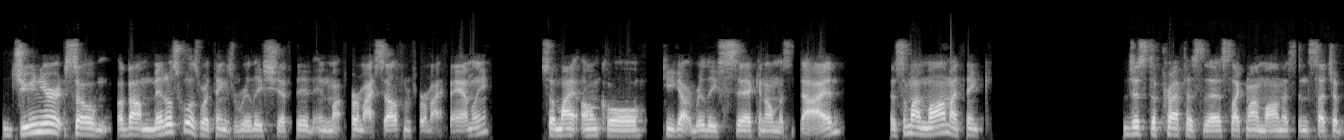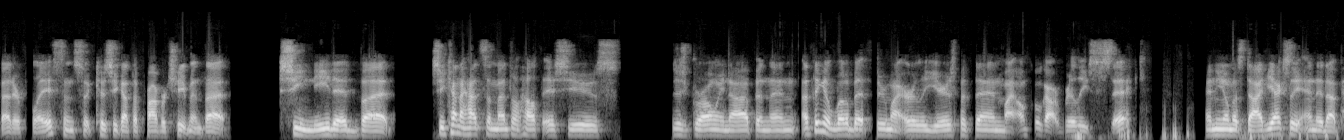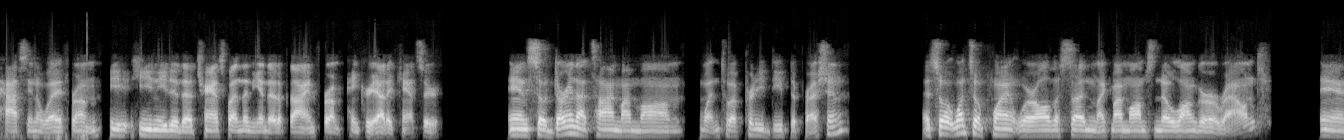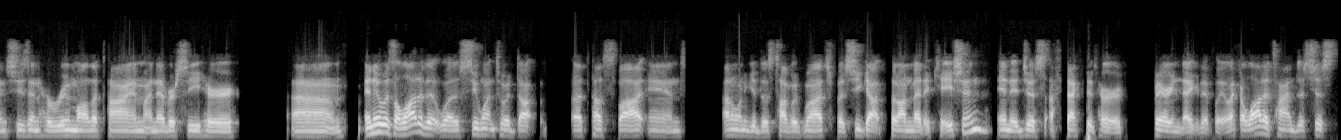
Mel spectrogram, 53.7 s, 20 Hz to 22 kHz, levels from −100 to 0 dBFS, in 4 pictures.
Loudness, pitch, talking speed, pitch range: -20 LUFS, 115 Hz, 225 wpm, 110-125 Hz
